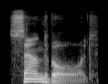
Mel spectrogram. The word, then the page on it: soundboard: British English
